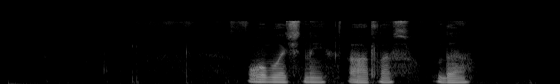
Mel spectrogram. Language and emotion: Russian, neutral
